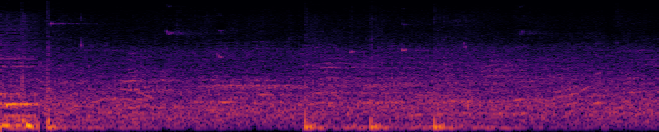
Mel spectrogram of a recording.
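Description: Basketball bouncing on a hardwood court: three quick bounces about two seconds in, over the murmur of the arena crowd.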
